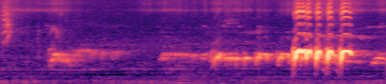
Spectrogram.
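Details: Local zebra dove song used as a lure to make other doves sing: soft wavering coos, then a loud burst of four rapid stuttering notes near the end, in a quiet setting.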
